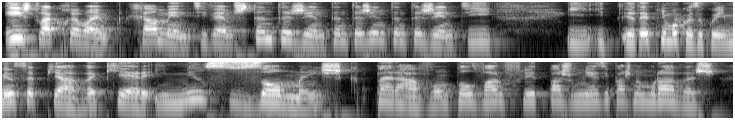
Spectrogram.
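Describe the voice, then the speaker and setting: Talking a little fast in a medium, slightly mellow voice, this entrepreneur guest on a podcast has a European Portuguese accent. She's chatty and animated as she tells her stories, voicing remembered conversations and repeating phrases to stress them.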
